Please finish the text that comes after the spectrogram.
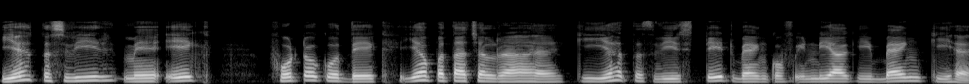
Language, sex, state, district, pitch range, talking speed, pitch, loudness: Hindi, male, Bihar, Kishanganj, 135-170 Hz, 140 wpm, 150 Hz, -17 LUFS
